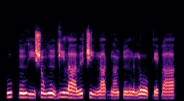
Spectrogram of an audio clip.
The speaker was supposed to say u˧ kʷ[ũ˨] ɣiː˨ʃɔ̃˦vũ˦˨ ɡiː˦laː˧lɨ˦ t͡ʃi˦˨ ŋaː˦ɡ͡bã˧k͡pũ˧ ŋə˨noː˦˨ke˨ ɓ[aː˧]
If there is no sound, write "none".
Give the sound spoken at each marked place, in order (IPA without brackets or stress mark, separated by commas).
ũ˨˦, aː˧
